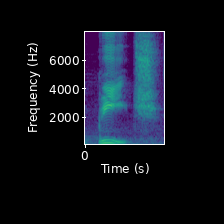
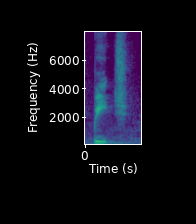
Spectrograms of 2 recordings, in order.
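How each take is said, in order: First: The vowel is long, held for double length. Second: The vowel is short, sounding like bitch. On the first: The speaker calls it right. "you have to say beach, which is a double length vowel" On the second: The speaker calls it wrong. "they'll just say beach, which to us is bitch"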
